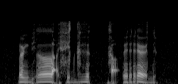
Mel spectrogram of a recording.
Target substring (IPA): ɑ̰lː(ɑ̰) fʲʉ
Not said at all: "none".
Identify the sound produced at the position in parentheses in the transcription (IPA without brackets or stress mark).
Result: ɑ̰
